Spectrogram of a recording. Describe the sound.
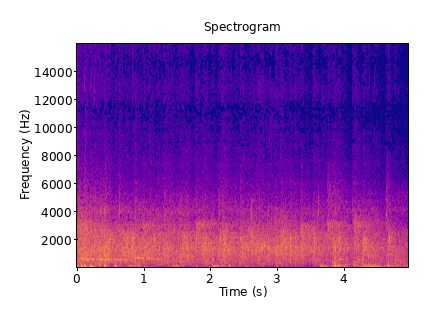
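Sustained applause from an audience, dense overlapping clapping at a steady loud level throughout, with faint voices mixed in beneath the noise.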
